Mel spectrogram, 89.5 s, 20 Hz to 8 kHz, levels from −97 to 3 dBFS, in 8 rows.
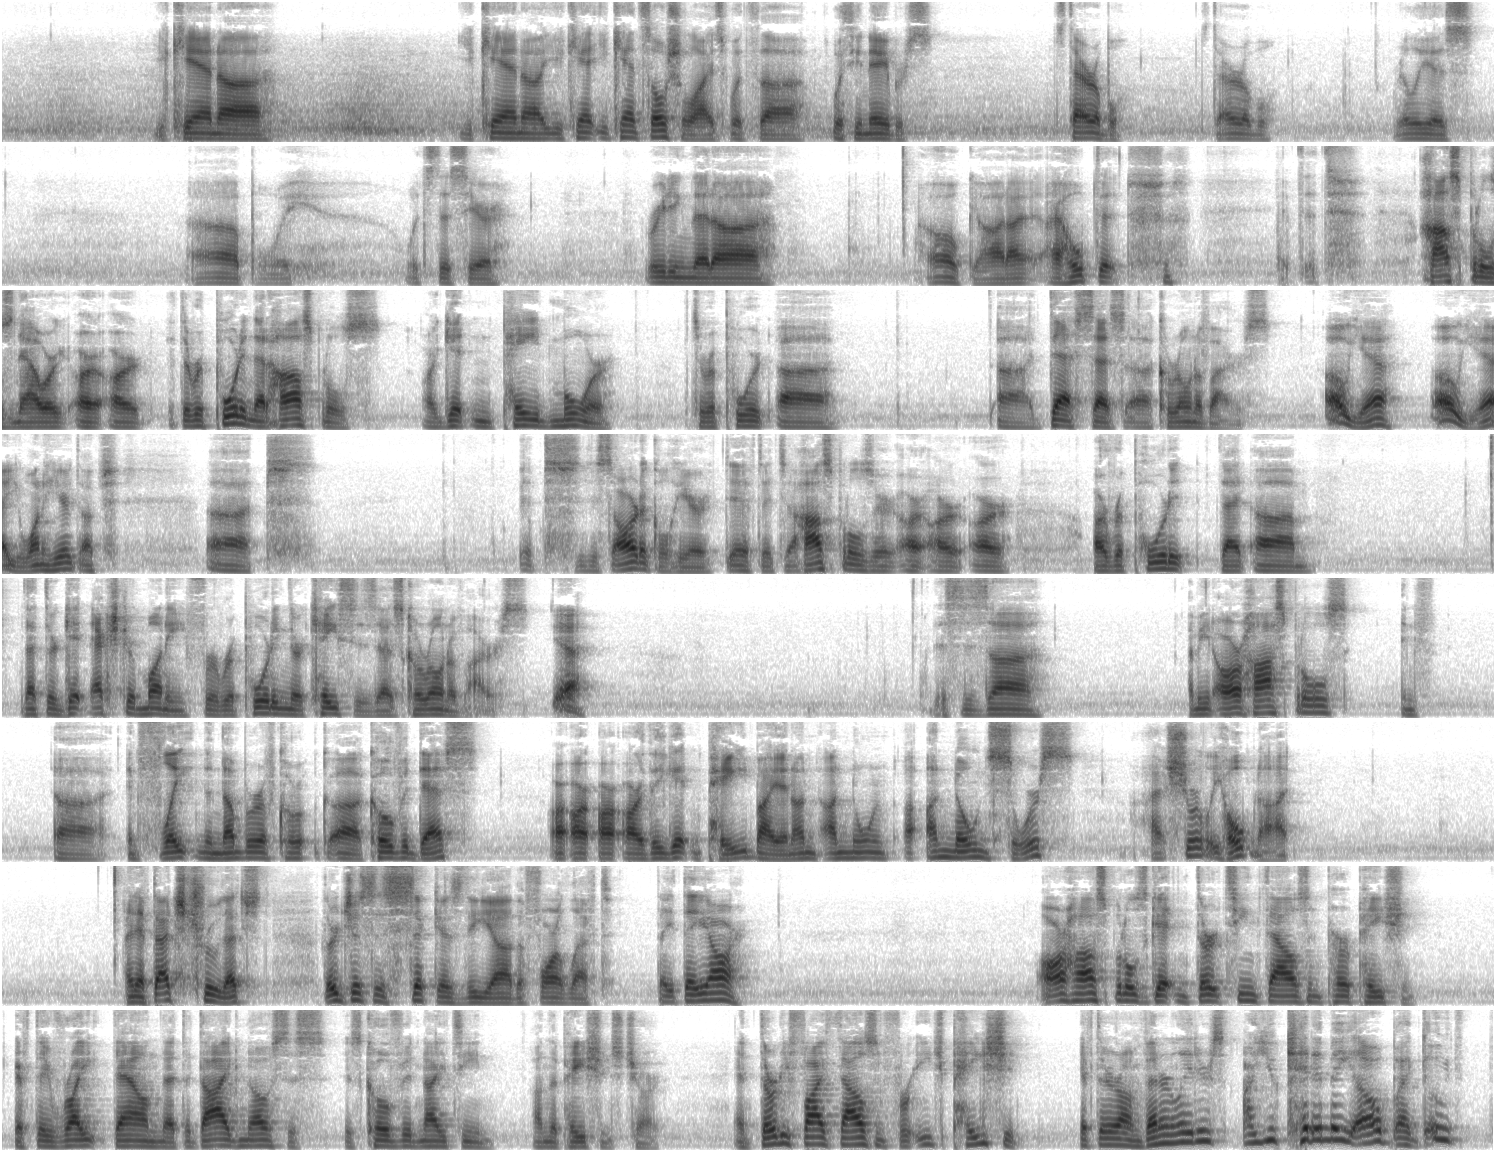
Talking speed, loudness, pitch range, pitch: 125 wpm, -22 LUFS, 100-125 Hz, 110 Hz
